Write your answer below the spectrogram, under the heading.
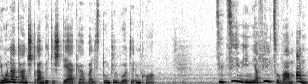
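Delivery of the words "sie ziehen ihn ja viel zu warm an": raised, high-pitched, reproachful scolding tone. A woman peering into a baby's pram, scolding. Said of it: "rügte Frau Panzer".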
